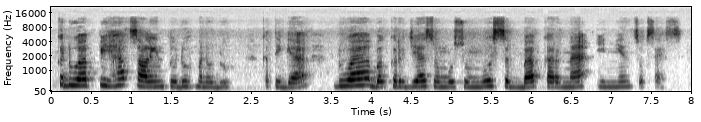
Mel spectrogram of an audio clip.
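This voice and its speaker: Higher-pitched, mellow young woman reciting formally. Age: young adult. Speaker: university student presenter. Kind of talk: scripted presentation, reading aloud.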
